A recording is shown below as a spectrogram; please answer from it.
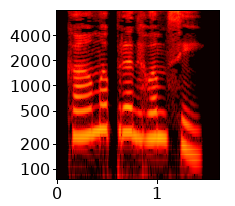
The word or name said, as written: ಕಾಮಪ್ರಧ್ವಂಸಿ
